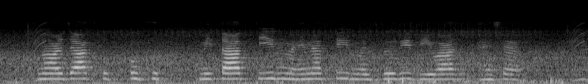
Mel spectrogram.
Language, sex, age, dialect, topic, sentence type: Magahi, female, 18-24, Northeastern/Surjapuri, banking, statement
